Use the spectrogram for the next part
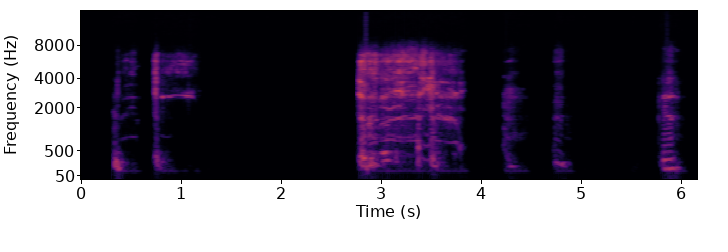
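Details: Two short coughs, a longer rough throat-clearing cough, then three more brief coughs, produced voluntarily on request after guided deep breathing during a remote cleansing-healing coughing technique session.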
